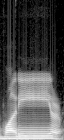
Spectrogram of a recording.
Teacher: ضریع آخر میں عین کے مخرج پہ وقف کریں گے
